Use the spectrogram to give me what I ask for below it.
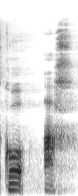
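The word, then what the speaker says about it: כוח: It should be pronounced and read as ko-ach.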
